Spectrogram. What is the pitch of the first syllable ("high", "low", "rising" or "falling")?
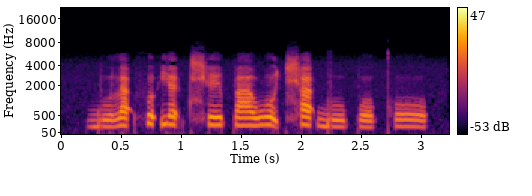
low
